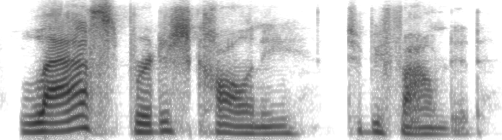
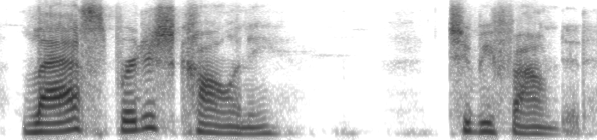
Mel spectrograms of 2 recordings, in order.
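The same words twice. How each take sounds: First: Said in the usual way. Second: Dictation pace. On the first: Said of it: "Say it". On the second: Shown as a demonstration. Teacher dictating to students as they write, phrase by phrase. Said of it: "Say it as you're writing it down".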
